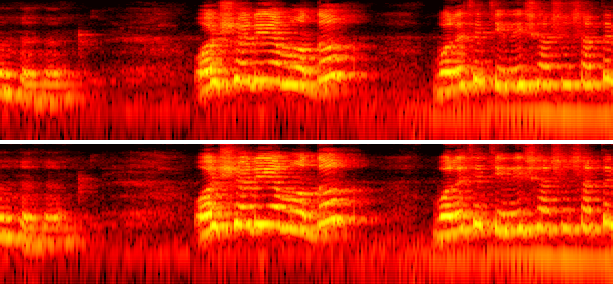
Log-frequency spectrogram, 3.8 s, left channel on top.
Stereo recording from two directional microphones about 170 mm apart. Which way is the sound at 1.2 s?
20° right (ahead or behind).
